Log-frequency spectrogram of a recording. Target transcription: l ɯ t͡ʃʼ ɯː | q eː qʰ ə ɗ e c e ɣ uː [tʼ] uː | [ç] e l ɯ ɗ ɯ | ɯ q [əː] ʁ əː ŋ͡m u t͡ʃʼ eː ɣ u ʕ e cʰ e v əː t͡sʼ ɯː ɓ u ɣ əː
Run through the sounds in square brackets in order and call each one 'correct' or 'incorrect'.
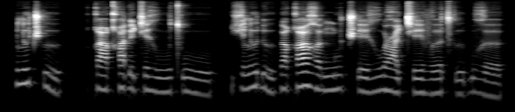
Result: correct, correct, correct

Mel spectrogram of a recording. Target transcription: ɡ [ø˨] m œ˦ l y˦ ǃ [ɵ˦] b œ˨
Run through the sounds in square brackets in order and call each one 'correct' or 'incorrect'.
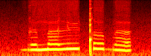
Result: correct, correct

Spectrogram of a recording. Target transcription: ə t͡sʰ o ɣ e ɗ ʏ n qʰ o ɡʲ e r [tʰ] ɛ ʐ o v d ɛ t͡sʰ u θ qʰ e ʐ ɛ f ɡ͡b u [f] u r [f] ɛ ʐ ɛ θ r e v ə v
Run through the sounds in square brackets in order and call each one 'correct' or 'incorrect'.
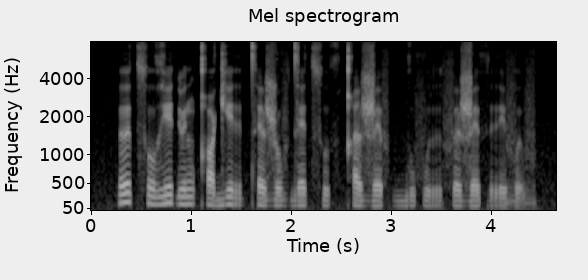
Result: correct, correct, correct

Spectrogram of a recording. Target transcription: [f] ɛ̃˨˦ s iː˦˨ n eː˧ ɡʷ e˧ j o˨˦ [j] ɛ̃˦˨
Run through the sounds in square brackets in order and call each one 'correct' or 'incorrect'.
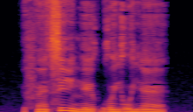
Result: correct, correct

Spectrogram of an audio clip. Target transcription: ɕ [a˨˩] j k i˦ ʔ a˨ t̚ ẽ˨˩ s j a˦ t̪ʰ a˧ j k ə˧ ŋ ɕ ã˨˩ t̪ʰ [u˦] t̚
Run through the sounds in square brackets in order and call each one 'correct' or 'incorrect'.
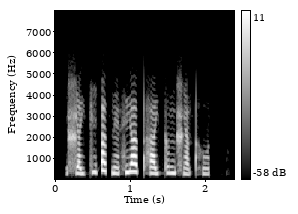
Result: correct, incorrect: u˨

